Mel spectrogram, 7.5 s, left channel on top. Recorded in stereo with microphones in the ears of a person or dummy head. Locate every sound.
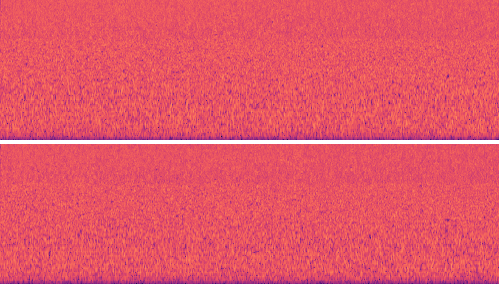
Only background noise.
